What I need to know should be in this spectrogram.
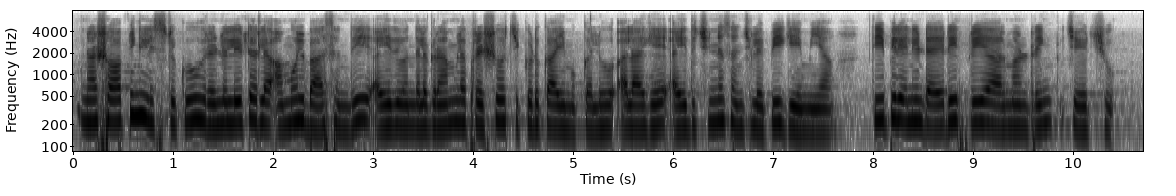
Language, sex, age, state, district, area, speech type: Telugu, female, 30-45, Andhra Pradesh, Chittoor, urban, read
